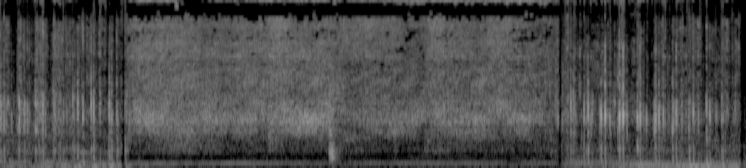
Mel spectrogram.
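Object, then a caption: Molded polyethylene foam roller. Long nails rub and scratch a solid black-grey molded polyethylene foam roller, first across its end face and then along its bumpy side. Rapid, uneven dry scratching bursts give way to a steadier, softer hiss in the middle before the busy scratching returns, all over a low rumble.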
